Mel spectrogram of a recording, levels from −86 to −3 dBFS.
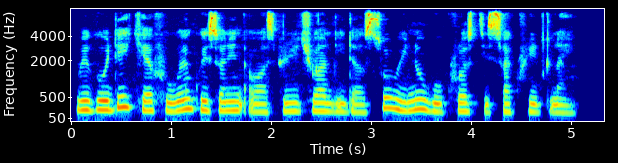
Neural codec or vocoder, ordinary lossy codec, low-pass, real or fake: none; Opus, 64 kbps; 7.2 kHz; real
